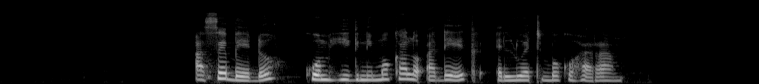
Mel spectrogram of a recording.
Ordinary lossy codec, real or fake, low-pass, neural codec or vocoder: none; real; none; none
